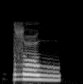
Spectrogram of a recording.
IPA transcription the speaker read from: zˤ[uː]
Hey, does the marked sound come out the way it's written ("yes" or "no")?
yes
